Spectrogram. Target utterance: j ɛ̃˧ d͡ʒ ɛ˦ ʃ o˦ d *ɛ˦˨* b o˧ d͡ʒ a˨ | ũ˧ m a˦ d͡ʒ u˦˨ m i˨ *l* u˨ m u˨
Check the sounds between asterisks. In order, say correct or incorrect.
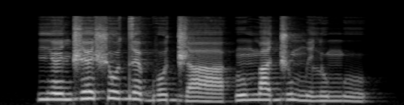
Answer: correct, correct

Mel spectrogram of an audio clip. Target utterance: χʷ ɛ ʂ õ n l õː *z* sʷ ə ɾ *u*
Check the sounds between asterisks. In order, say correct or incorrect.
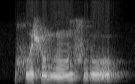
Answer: correct, incorrect: o

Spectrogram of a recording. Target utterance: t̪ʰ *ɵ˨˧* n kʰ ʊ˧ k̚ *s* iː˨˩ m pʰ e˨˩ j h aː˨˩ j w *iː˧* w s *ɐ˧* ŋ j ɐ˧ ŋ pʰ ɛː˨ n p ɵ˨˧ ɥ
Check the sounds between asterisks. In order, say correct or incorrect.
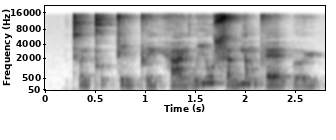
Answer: incorrect: ɵ˨˩, correct, incorrect: iː˥, incorrect: ɐ˨˥

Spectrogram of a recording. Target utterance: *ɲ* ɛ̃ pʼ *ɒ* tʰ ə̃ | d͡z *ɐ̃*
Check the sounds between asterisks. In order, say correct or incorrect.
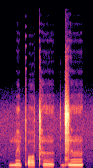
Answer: incorrect: m, correct, incorrect: ə̃

